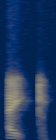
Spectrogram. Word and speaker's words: ache: for me please just ache a a a good yeah that that's how it's pronounced a yes even though it is spelled CH H you you pronounce it like it is a k all right yes okay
